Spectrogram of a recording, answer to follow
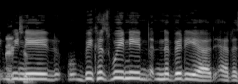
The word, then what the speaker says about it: Nvidia: Nvidia, according to our production crew that corrected me.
